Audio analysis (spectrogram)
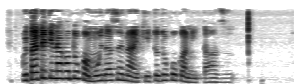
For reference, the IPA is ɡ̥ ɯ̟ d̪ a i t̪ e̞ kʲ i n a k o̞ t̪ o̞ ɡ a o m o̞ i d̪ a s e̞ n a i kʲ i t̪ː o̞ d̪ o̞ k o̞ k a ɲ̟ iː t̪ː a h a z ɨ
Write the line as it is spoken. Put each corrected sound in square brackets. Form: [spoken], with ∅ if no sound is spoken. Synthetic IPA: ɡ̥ ɯ̟ [t̪] a i t̪ e̞ kʲ i n a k o̞ t̪ o̞ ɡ a o m o̞ i d̪ a s e̞ n a i kʲ i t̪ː o̞ d̪ o̞ k o̞ k a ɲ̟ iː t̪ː a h a z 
